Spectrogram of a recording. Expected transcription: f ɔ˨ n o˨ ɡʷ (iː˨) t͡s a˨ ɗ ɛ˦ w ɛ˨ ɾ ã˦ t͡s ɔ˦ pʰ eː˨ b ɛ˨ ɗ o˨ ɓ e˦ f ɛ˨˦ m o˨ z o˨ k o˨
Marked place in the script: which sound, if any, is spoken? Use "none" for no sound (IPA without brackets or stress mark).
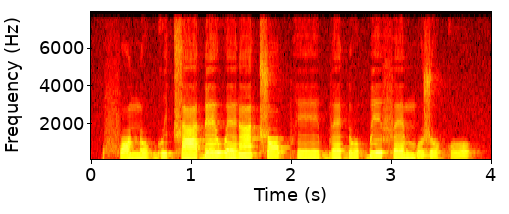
i˨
